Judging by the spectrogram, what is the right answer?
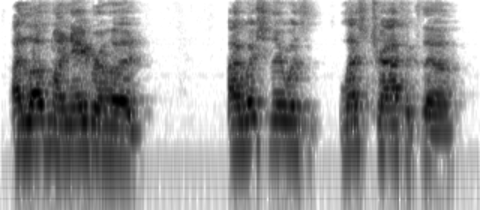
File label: noisy reference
